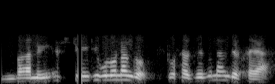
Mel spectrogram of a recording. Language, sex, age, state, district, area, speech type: Bodo, male, 45-60, Assam, Kokrajhar, rural, conversation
